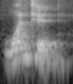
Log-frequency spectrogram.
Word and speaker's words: wanted: We don't say want, we say wanted, wanted. You actually add another syllable, wanted, because it ends in a D or a T.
